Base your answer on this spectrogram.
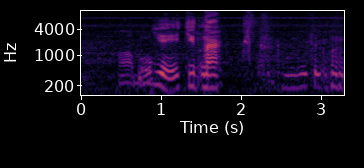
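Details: Baby macaque named Leo, hungry and crying to beg its mother for milk: short wavering harmonic cries, some arching up and down, with a sharper shrill burst in the middle and a few flatter whimpers near the end.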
